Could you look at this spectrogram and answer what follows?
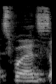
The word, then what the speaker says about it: sword: Okay, take the W out entirely. Sword. – Sword. Oh, yeah. – Yeah, there you go. You just have to ignore the W, okay?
